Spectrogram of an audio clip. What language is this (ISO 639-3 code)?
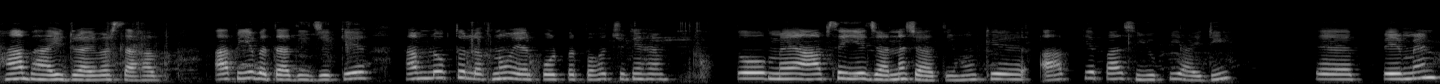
urd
